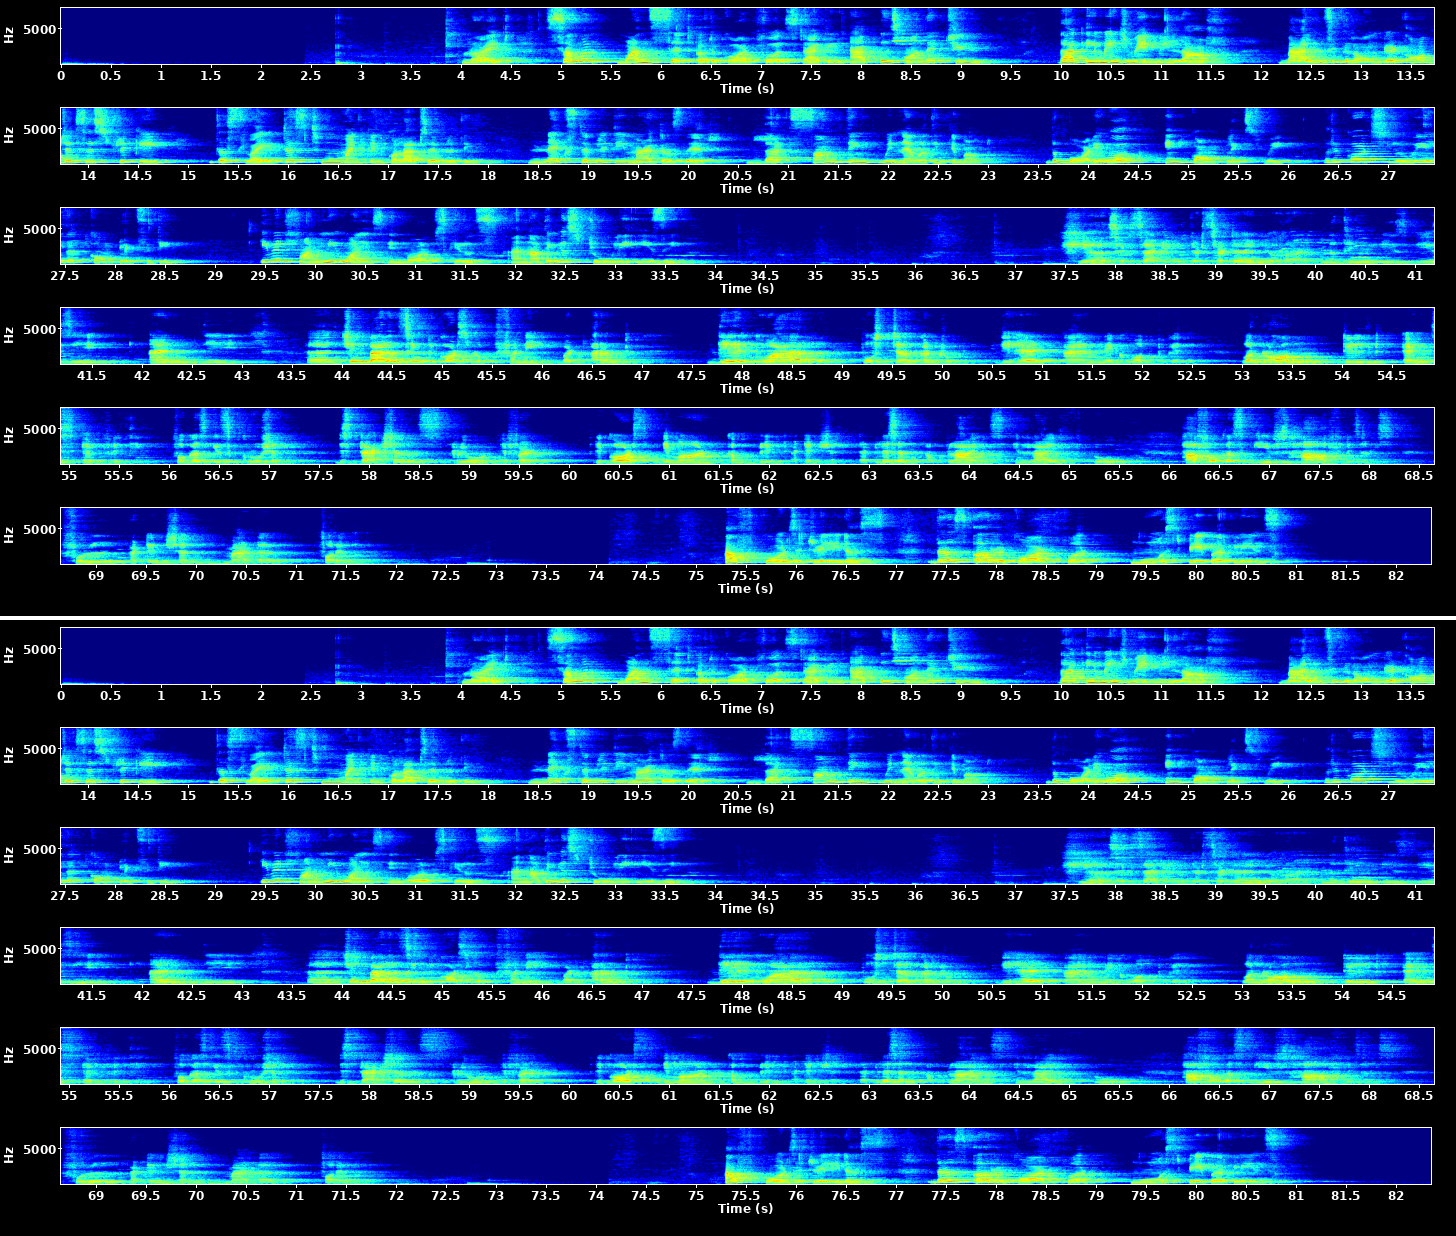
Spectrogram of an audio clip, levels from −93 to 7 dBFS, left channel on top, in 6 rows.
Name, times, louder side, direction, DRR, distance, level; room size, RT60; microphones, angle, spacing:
voice 1, 4.0-4.5 4.9-9.3 10.0-11.6 12.2-14.8 15.3-18.0 18.4-20.3 20.6-22.9 23.6-26.0 26.4-28.6 29.5-33.7 75.3-79.1 79.3-81.0, left 1 dB, 10° left, 5 dB, 0.8 m, -23 dB
voice 2, 37.5-41.7 42.1-43.0 43.6-46.8 47.6-50.2 50.5-52.5 53.0-55.7 56.0-57.2 57.7-59.7 60.3-65.0 65.2-65.6 66.1-68.2 68.7-70.9 71.2-71.7, left 2 dB, 80° left, 1 dB, 2.8 m, -28 dB
17.0 x 9.9 x 7.0 m, 1.2 s
head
